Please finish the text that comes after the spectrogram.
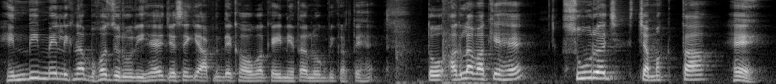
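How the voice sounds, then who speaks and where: A man teaching English to Hindi speakers in an Indian accent, saying each example sentence slowly and word by word. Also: fairly high pitch, lively intonation, darkish tone. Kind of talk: slow explanatory language lesson.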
